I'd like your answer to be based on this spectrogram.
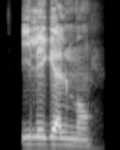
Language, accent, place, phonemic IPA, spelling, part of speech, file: French, France, Lyon, /i.le.ɡal.mɑ̃/, illégalement, adverb, LL-Q150 (fra)-illégalement.wav
- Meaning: illegally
